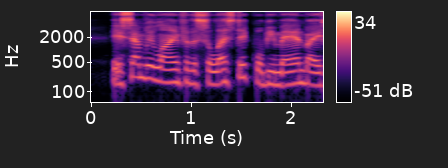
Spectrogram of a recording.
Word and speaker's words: Celestiq: As a result, Celestiq, pronounced Celestiq, manufacturing will be restricted.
